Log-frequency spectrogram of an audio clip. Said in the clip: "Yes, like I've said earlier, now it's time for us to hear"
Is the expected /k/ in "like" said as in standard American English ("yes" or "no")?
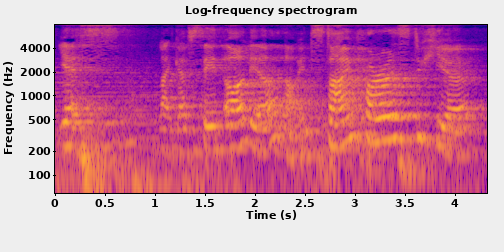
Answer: yes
